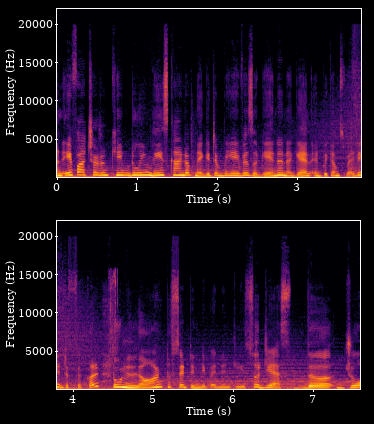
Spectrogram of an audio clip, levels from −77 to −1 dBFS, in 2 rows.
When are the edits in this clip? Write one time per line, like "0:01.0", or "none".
0:04.4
